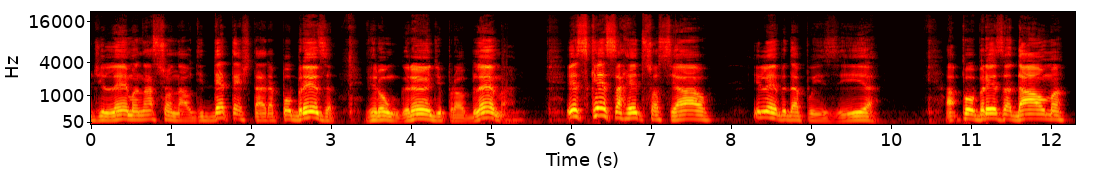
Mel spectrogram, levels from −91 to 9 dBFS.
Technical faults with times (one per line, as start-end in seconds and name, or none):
5.13-5.20 loose connector crackle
